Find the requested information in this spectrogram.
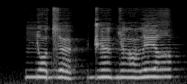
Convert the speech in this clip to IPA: ɲ ɔ d͡z œ | d͡ʒ œ̃ l ɟ œ̃ l ɔ̃ l e ʁ

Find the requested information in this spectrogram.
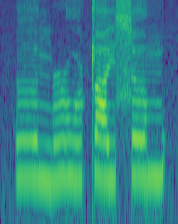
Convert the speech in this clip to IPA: ɣ ə˨˩ ŋ ɹ u˨˩˦ ʈ a˧ j s ə˧ m

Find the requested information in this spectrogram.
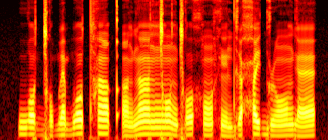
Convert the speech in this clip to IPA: w ɔ˧˩ ɡ͡ǀ ɔ˩ b æ˧˩ b ɔ˥ tʰ ã˥ qʼ ã˩ ɡ ã˥ ŋ͡ǀ ɔ̃˥˨ ɡ͡ǀ ɔ˥ x ɔ̃˨˦ x ẽ˩ d ɨ˨˦ ħ e˥ ɡ ɹ ɔ̃˨˦ ɡ æ˨˦

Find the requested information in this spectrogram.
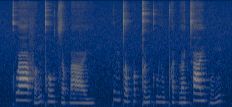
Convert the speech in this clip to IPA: kʷʰ aː˥ f ɐ˨˥ ŋ kʰ o˧ w t͡s ɐ˨ p̚ aː˨ j | kʷ ɐ˥ m t̪ ɐ˧ w p ɐ˧ k̚ t̪ ɐ˨˧ n kʷʰ iː˨ w pʰ ɐ˨ t̚ l ɐ˨ j t̪ʰ aː˥ j p ʊ˨˥ ŋ

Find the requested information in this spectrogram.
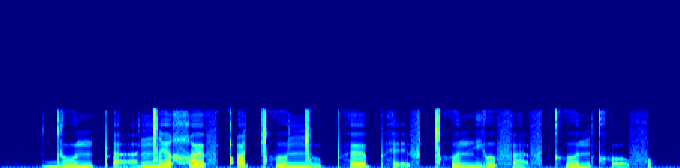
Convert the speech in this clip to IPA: d u n pʼ a̰ ŋ͡ǀ ɪ χ œ f qʼ ʊ ǀʰ ʊ ŋ͡ǀ ṵ pʰ œ pʰ ɛ̰ f ǀʰ ʊ n j ʊ f a̰ f kʰ ʊ n kʰ ɔ̰ f

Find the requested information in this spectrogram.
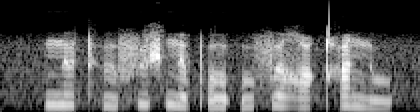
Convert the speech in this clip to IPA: n ɯ˦ tʰ ɯ˧ f ʉ˦ ʃ n ə˧ pʼ o˧ ʔ u˧ f ɯ˦ ʁ ɔ˧ qʰ ɯ˦ n u˨

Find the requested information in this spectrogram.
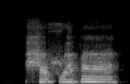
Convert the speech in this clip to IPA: h a xʷ a p ãː

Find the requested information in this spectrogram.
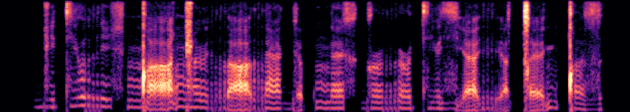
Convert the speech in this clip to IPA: ɡ i tʲ ʊ r i x ŋ͡ǃ a̰ ŋ͡ǁ ø r a̰ r æ ɡ ɛ̰ p ŋ ɛ x ɡ ə˞ r ə˞ tʲ ø zʲ æ̰ rʲ a̰ ǀ ɛ̰ nʲ ǃ ə z

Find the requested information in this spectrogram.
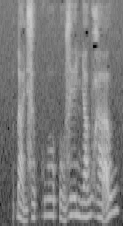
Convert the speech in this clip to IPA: ɗ a˧˩ j z ə˨˩ p̚ h w o˧ ʔ o˧˩ z e˧ ɲ a˨˦ w ɣ a̰˧˥ w

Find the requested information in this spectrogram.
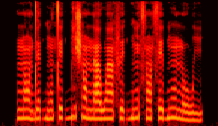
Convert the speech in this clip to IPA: n ɔ̃˨ d ɛ˧ ɡ͡b ũ˨ t e˧ ɡ͡b i˦ ʃ ɔ̃˦˨ n a˨˦ w ã˦ f e˦ ɡ͡b ĩ˦ s ɔ̃˧ s e˦ b ũ˦˨ n o˨ w i˨

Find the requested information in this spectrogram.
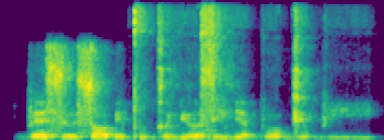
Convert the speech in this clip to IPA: b ɛ s ɯ s ɔ ʔ e pʼ u ɡ ɤ lʲ ɤ z i lʲ a b o ɡʲ o b iː

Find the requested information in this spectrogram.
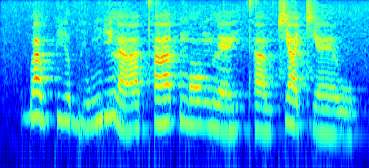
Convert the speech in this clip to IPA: b a˥˨ w k i˧ ə̯ b i˩˧ w ŋ i˧˥ l aː˩˧ t̪ʰ aː˧˥ t̚ ŋ ɔː˧ ŋ l ɛː˩˧ j t̪ʰ a˧˩ w t͡ɕ a˥˨ t͡ɕ ɛː˧˩ w

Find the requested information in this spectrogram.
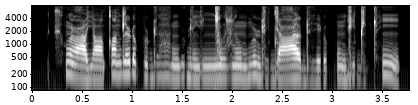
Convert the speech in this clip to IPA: t͡ʃʰ ũ ʕ ɑ j ɑ̃ tˤ ĩ d ʊ ɽ ʊ p u ɖʱ a̤ ŋ ṳ ɖ ĩ j i ŋ͡ǀ u z ũ b ũ ɖ e̤ d e ʕ a ɖʱ i ɽ u k ũ ɡ i d a̤ ʈʰ ĩ

